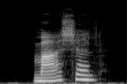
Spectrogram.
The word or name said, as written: MARSKALS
